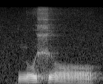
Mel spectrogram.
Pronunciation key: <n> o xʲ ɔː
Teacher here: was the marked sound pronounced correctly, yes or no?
yes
